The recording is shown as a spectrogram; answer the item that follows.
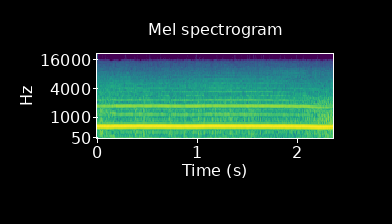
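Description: Football commentator's excited cry, held loud and unbroken on one steady pitch.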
